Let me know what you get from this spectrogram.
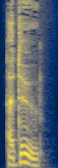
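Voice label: "ado", British English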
